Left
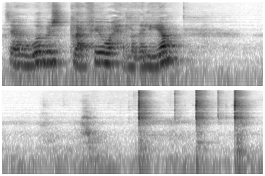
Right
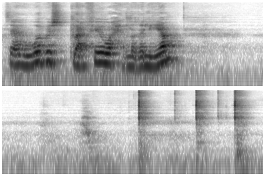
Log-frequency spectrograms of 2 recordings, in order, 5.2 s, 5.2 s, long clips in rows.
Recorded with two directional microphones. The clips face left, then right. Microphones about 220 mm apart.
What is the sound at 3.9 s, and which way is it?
Finger snapping, centre (ahead or behind).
